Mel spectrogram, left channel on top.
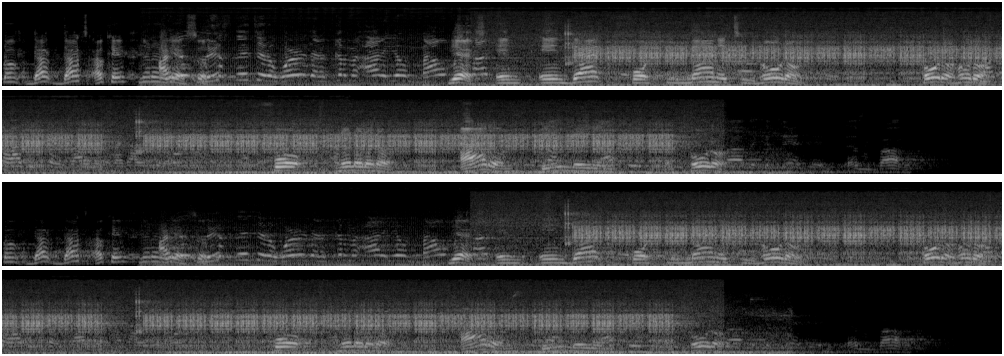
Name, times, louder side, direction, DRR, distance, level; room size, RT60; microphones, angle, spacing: voice 1, 0.0-2.1 4.5-6.0 6.3-8.4 9.2-9.9 12.5-13.9 14.6-16.1 16.9-17.3, left 4 dB, 60° left, 16 dB, 0.8 m, -31 dB
sound 1, 1.4-13.5, left 1 dB, 10° left, 1.0 m, -46 dB
voice 2, 1.6-4.9 9.2-13.0 13.3-13.9, left 4 dB, 85° left, 10 dB, 1.8 m, -38 dB
sound 2, 4.7-17.2, right 1 dB, 5° right, 2.0 m, -32 dB
voice 3, 6.1-8.6 15.2-19.1, left 2 dB, 40° left, 2 dB, 3.8 m, -46 dB
sound 3, 11.6-17.9, right 2 dB, 55° right, 1.3 m, -41 dB
29.0 x 19.0 x 9.8 m, 1.3 s
head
